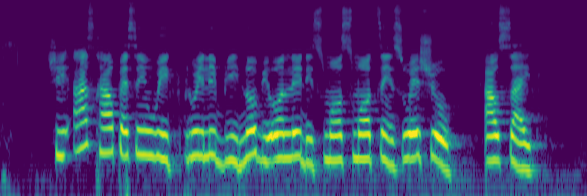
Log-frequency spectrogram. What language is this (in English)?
Nigerian Pidgin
